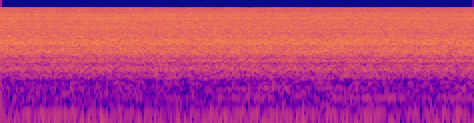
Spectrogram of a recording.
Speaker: i let it run for a couple seconds then i open up the other side and you'll hear the hissing gets louder because more water flowing through there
